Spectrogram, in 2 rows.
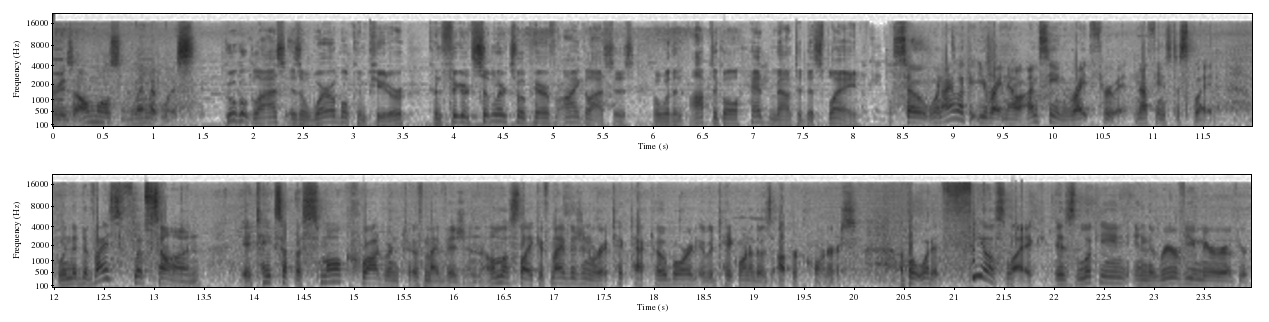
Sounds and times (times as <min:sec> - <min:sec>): Speech: 0:00.0 - 0:23.9.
